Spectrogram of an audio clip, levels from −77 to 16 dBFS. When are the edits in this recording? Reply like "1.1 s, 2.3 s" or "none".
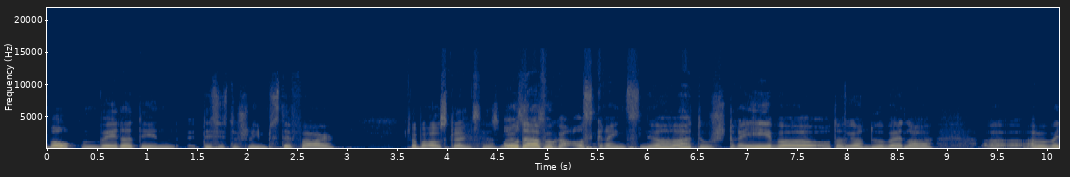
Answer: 8.0 s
